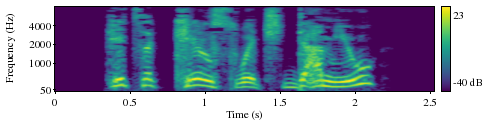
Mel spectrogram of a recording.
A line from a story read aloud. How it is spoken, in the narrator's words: Luis Cesar snarled at them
